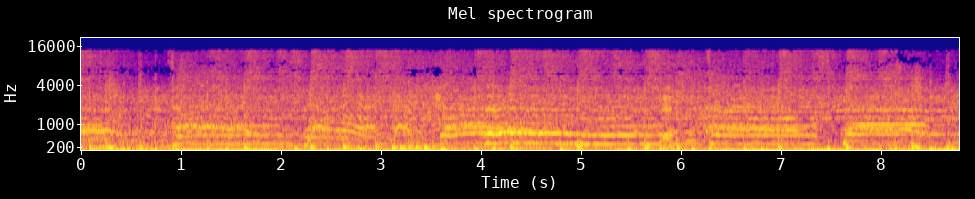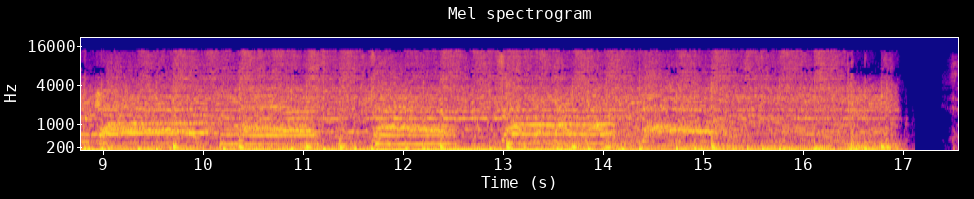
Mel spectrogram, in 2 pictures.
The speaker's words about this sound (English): There's just the screams. Oh, yeah. Yeah.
